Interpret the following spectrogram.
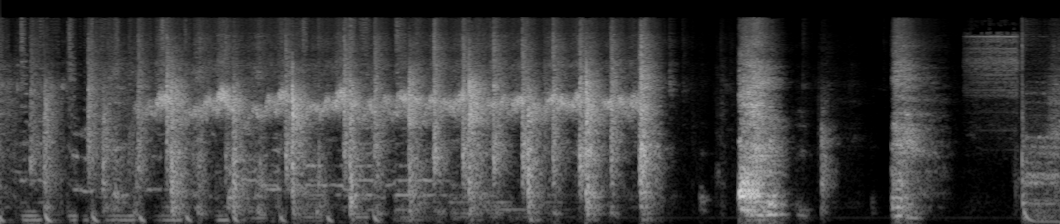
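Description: Jump rope slapping the floor in a quick, even rhythm during double-unders, about three strokes a second, stopping about six and a half seconds in. Two loud, heavy breaths follow, with music under the skipping.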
